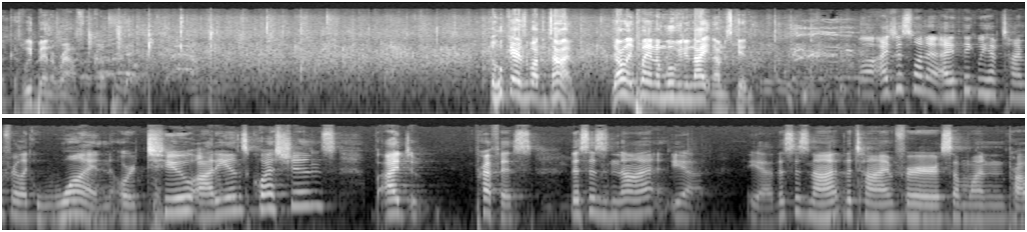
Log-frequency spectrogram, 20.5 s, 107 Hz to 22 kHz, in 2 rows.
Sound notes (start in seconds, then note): 1.9 audience clapping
